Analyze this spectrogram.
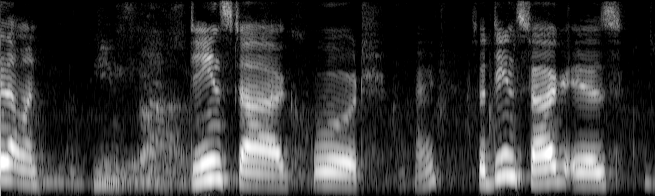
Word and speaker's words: Dienstag: look at it carefully the IE which one you're going to pronounce the e the second one okay so how would you say that one dienstag watch okay so dienstag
